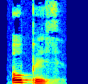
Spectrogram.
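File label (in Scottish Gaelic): "obair", Scottish Gaelic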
